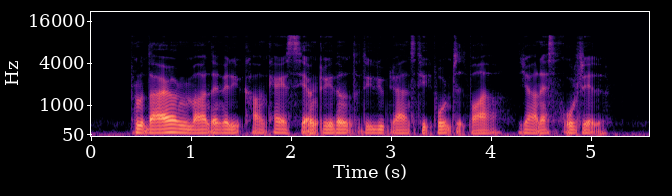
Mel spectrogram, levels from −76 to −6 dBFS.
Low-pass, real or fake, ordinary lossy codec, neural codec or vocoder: 9.9 kHz; fake; none; autoencoder, 22.05 kHz, a latent of 192 numbers a frame, VITS, trained on many speakers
